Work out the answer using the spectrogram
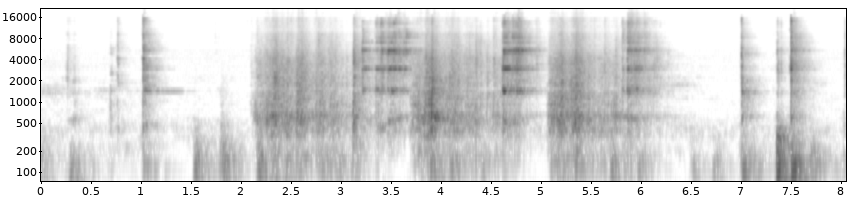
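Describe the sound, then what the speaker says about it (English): Ice cubes clink and rattle into a highball glass for a cocktail, a cluster of sharp glassy knocks followed by longer tumbling clatter, then a few scattered taps, close and alone. "Then we have a highball glass, which I throw a decent amount of ice in."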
